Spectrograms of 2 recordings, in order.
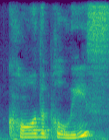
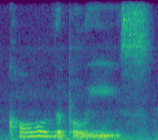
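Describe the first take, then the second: First: Slow, rising question; drawn-out questioning advice. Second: High, soft and drawn out; slow, hushed advice. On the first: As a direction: stretch it out and lift the end like a question. [name] repeats his advice to Jesse. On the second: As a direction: stretch it out slowly and softly, retelling the advice. [name]'s drawn-out advice on the phone. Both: Retold or imitated.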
